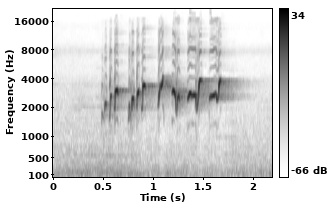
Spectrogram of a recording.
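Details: Kutilang emas, called sooty-headed bulbul, sings a fast chattering phrase of about eight whistled notes that dip and rise in quick succession for over a second, on a faint low background hum.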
